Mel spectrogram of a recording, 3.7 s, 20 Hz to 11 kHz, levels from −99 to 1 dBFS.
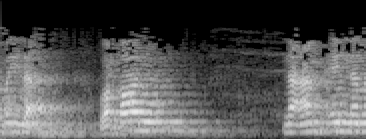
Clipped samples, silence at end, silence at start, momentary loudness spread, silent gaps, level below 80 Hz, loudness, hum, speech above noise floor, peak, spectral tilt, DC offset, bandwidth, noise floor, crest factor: under 0.1%; 0 s; 0 s; 19 LU; none; -70 dBFS; -17 LUFS; none; 35 dB; -2 dBFS; -10.5 dB/octave; under 0.1%; 5 kHz; -51 dBFS; 16 dB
